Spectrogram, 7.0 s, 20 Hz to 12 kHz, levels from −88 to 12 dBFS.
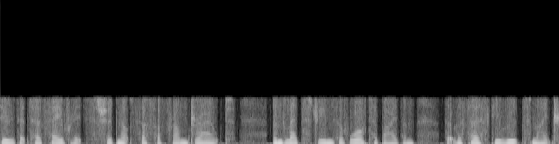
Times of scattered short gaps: none

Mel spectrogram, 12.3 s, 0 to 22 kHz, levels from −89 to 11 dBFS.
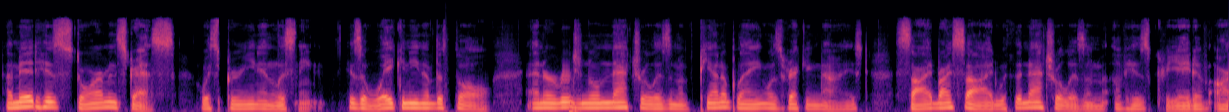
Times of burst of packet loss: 4.45-4.59, 4.86-4.95, 5.64-5.73

